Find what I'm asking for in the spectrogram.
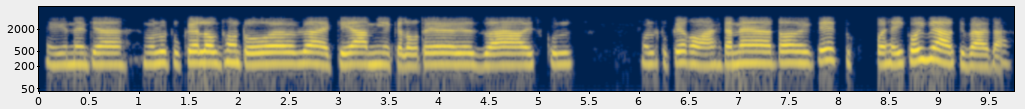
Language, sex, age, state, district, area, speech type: Assamese, female, 30-45, Assam, Golaghat, rural, conversation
